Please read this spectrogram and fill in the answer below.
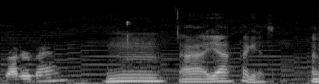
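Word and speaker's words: Brøderbund: Uhu, but I believe it's brotherband. Brotherband. Brotherband. Okay. Now, Brotherban, do you want to know the history like why it's called BrotherBand?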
